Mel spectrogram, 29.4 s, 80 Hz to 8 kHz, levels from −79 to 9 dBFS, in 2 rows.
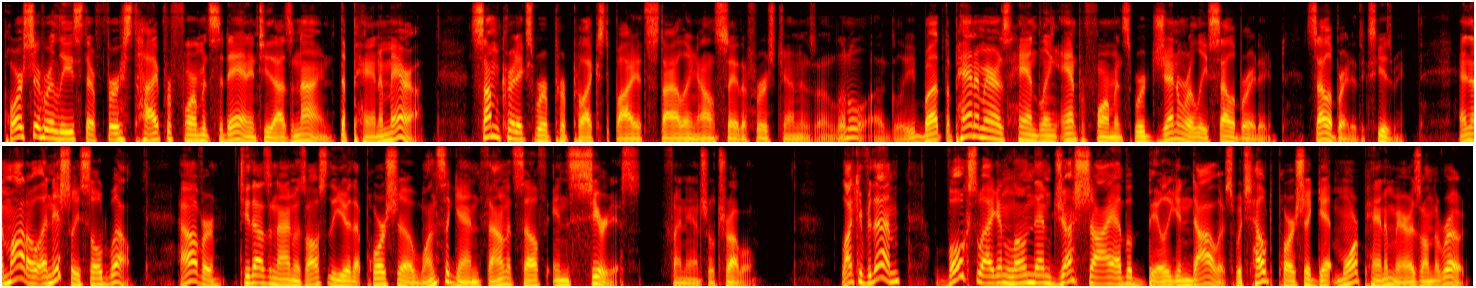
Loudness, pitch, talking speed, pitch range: -21 LUFS, 115 Hz, 165 wpm, 95-145 Hz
